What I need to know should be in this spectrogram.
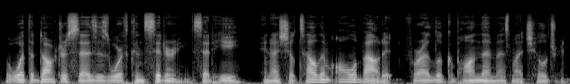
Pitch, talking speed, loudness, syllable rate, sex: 95 Hz, 275 wpm, -20 LUFS, 6.2 syllables/s, male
